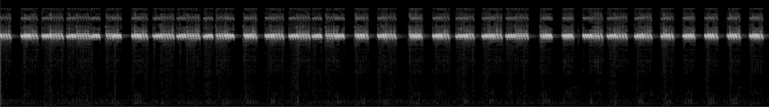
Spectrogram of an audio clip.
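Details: Shrill chirping from two crickets, rapid pulse bursts alternating long and short, occasionally merging into brief trills, against a completely quiet background.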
